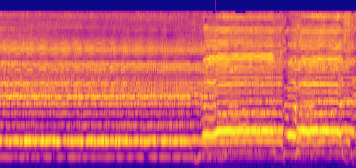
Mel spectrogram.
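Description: A song sung in voices: one long note held steady for about two and a half seconds, then more voices come in with wavering, ornamented lines.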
